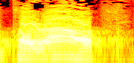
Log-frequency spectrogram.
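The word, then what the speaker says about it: pleroo (πληρόω): Looks like this. P-L, long E-R-O, long O, pleroo.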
